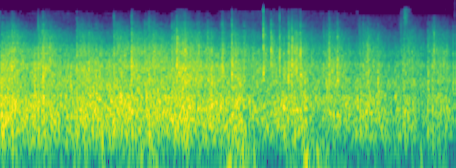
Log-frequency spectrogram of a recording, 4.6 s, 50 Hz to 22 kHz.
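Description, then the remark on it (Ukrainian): Dense, rapid gunfire crackles almost without pause, with sharp overlapping shots and occasional heavier bangs, loud throughout, with no talking, as terrorism suspects refusing to surrender shoot and throw hand grenades at Georgian security forces surrounding a 10-storey residential building. “Підозрювані відмовлялися від наказу здатися, почали стріляти і кидати ручні гранати в силовиків.”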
